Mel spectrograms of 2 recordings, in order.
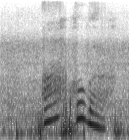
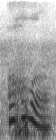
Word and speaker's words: au revoir: So how do you pronounce that? Ahova, ahova, ahova, ahova.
